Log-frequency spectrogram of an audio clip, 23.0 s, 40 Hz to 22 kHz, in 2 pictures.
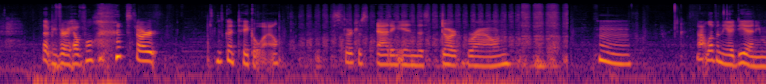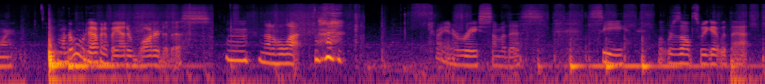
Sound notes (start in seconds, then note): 7.6 scratching cardboard sound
